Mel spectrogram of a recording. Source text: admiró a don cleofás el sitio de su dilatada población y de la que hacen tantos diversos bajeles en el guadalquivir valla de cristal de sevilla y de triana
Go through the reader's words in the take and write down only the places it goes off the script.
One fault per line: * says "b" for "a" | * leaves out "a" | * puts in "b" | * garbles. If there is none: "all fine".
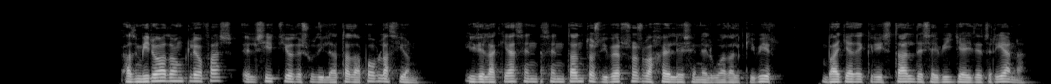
* puts in "hacen"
